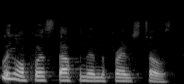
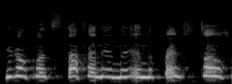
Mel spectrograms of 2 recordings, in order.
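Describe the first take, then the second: First: Said in the usual way. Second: Very high, incredulous put-on voice of a doubting friend; squeaky mock disbelief. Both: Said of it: "She's like".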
